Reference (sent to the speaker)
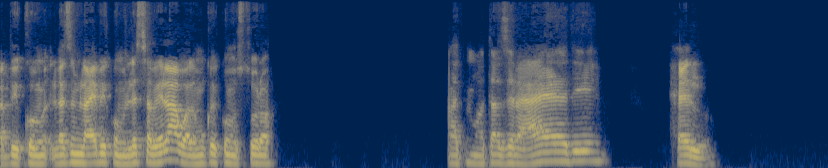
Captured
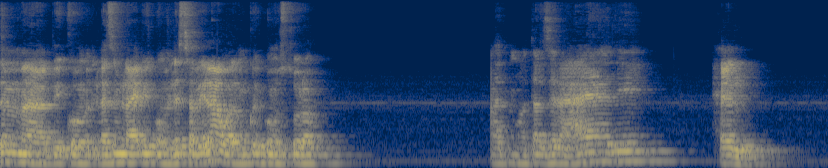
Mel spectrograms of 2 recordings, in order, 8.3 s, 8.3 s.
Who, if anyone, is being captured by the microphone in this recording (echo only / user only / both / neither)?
echo only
